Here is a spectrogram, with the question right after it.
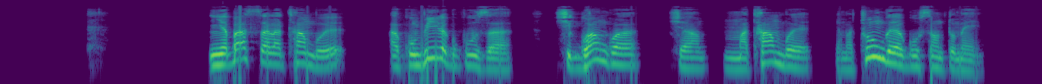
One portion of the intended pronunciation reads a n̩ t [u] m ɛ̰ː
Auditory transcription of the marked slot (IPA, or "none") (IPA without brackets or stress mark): ɔ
